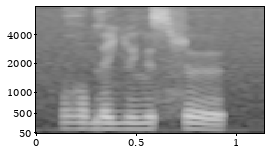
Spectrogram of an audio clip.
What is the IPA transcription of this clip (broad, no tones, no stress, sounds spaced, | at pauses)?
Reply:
ʁʷ ə ɡ ɛ ʎ ø lʲ ʊ s ɬ ø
